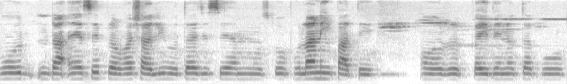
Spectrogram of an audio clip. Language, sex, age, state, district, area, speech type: Hindi, female, 30-45, Madhya Pradesh, Chhindwara, urban, spontaneous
